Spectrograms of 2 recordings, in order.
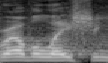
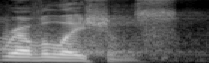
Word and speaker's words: Revelation: And could I just say, and I don't mean any disrespect by this, but a lot of times the book of Revelation gets mispronounced. Have you ever heard anybody call it Revelations? It is not Revelations.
